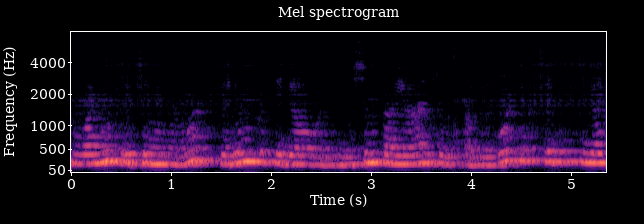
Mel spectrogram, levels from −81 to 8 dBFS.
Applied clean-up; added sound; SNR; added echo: neural separator model SepFormer DNS4.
